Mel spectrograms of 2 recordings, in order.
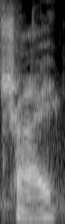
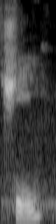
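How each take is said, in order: First: The vowel sounds like the one in 'tie'. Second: The vowel sounds like the one in 'tea'. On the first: The speaker calls it wrong. "some people will say it's chai" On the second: The speaker calls it right. "but it is chi"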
